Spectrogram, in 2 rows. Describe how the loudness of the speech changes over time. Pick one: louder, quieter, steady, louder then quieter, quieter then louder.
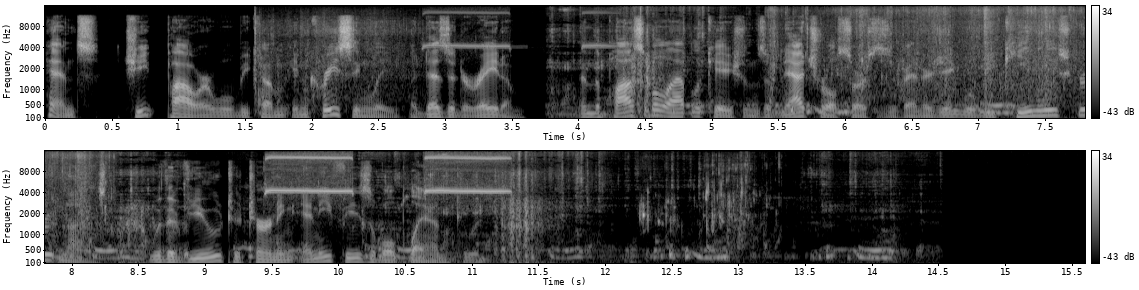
steady.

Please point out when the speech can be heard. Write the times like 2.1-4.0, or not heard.
0.0-11.1.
